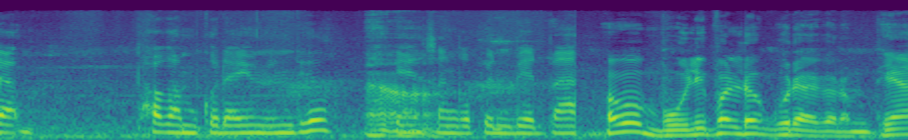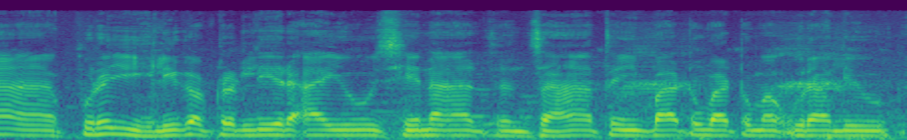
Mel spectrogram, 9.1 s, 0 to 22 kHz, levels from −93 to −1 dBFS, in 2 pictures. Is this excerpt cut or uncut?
cut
